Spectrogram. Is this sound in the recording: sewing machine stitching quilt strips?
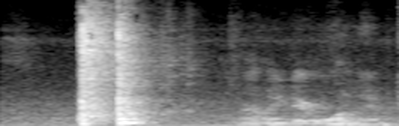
no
